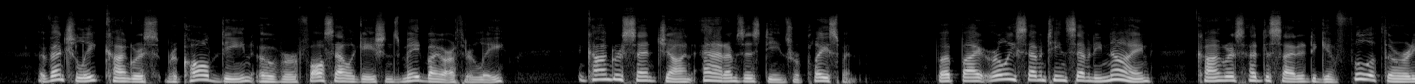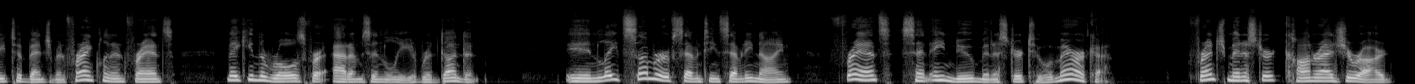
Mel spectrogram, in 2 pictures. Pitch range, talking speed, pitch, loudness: 125-185 Hz, 125 wpm, 145 Hz, -19 LUFS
